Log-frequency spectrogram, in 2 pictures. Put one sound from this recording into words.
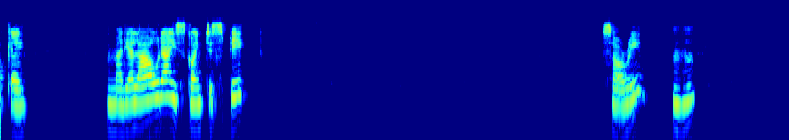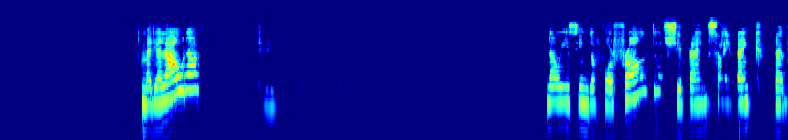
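A woman speaks in bursts over an online call, with pauses between.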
